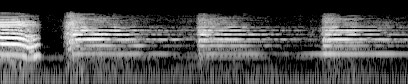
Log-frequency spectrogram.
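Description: A tower clock bell tolling three times, about one and a quarter seconds apart, each stroke ringing on and fading. Before the first stroke, a girl's sobbing wail trails off within the first half-second.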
